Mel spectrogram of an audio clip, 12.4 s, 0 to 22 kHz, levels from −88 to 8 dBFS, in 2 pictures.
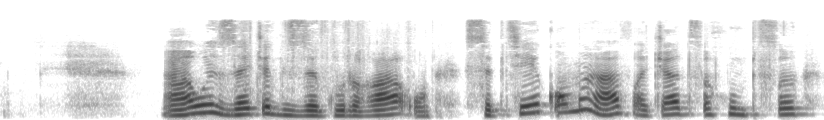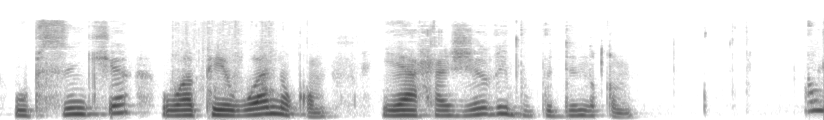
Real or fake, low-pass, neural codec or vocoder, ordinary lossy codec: real; 10.8 kHz; none; MP3, 64 kbps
